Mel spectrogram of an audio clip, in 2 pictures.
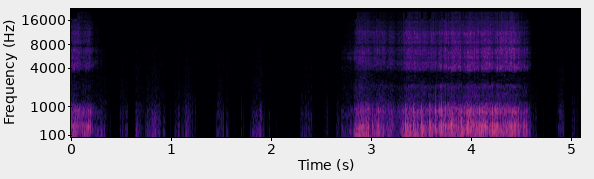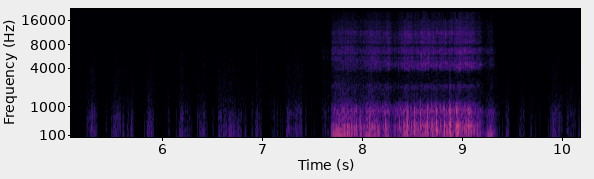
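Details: Adult husband snoring during an afternoon sleep: two long, harsh, rattling snores about five seconds apart, with faint clicking room noise between them; loud snoring.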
